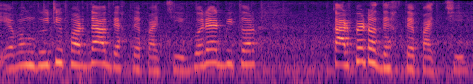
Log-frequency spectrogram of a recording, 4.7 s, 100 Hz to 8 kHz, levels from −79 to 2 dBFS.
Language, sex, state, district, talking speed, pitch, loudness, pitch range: Bengali, female, Assam, Hailakandi, 125 wpm, 260 Hz, -19 LUFS, 220-285 Hz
